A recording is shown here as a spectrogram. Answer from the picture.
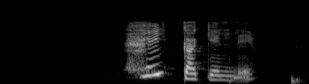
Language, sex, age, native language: Icelandic, female, 18-19, Icelandic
